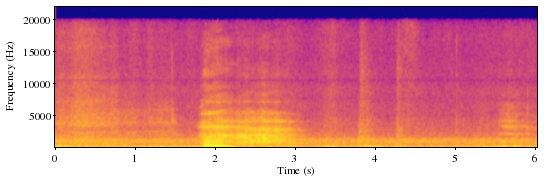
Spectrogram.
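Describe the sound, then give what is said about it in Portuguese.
A single deep breath is drawn and released during a guided violet-flame meditation. It comes as one soft breathy rush near the middle over faint background hiss, with no talk. “Por isso, inspire, solte o ar três, quatro vezes.”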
